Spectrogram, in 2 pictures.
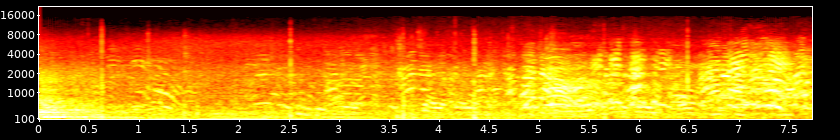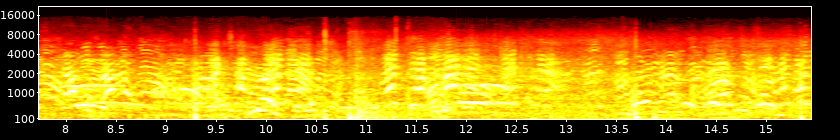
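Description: Children shout and call out across an outdoor football pitch.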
